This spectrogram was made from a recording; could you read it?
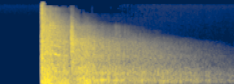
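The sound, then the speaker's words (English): A single loud rifle shot cracks out after a brief silence, followed by a quick echo and a long rumbling decay that fades over a couple of seconds. No voices. A man shoots a wild deer near a farm by a river. “I saw a white man take a big stick and point it at the deer. Why? Suddenly, I heard a loud bang.”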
